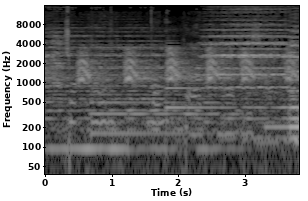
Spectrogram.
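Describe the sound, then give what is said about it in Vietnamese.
A black crow caws harshly and mournfully as it flies up, giving repeated drawn-out calls at a steady pace over a low continuous drone. “Thế nhưng một cánh quạ đen bay vọt lên, kêu lên những tiếng thê thiết.”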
